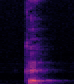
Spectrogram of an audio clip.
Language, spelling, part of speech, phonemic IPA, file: Dutch, -ke, suffix, /kə/, Nl--ke.ogg
- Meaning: synonym of -tje (“diminutive noun suffix”)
